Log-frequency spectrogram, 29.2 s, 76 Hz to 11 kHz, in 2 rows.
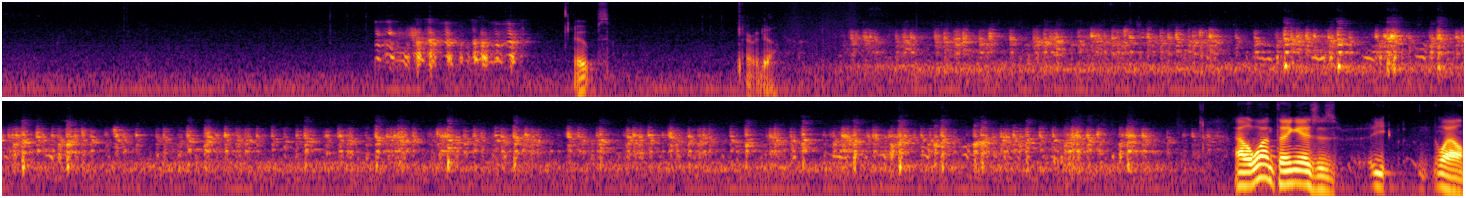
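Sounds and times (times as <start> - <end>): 
low hum: 0.0 - 29.2
chorus of wood frogs giving clucking and chuckling calls: 3.7 - 5.3, 8.4 - 27.0
speech: 5.8 - 6.2, 7.4 - 7.9, 27.0 - 29.2.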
